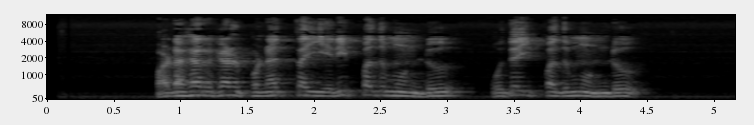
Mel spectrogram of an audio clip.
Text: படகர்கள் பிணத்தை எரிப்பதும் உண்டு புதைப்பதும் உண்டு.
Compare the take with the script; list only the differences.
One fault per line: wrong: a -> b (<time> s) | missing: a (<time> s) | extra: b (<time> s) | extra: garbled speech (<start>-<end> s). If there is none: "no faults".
no faults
